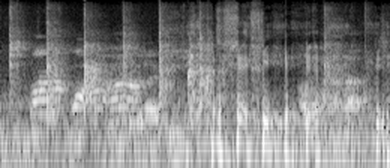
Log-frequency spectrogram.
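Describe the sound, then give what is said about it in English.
A group of people clapping, with a dense stream of sharp, overlapping claps running steadily throughout while voices chatter and call out underneath. “but don't forget, with that clap, we get some eighth graders that might be coming in.”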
